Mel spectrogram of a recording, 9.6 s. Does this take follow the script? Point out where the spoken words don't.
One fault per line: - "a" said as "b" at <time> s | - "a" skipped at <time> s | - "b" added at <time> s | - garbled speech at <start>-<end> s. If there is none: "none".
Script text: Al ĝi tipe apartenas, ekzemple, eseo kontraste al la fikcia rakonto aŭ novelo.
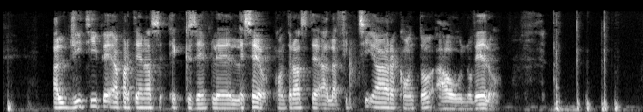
none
